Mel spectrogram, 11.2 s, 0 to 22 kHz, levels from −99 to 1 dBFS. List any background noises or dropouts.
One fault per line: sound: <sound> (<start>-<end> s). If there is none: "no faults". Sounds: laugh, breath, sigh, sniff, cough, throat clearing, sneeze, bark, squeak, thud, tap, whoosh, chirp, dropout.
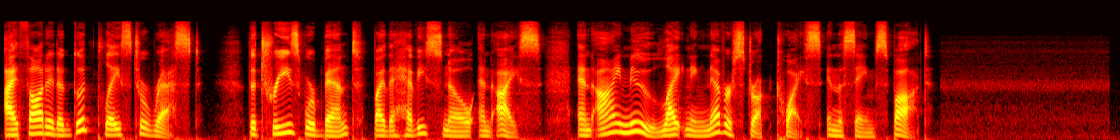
no faults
